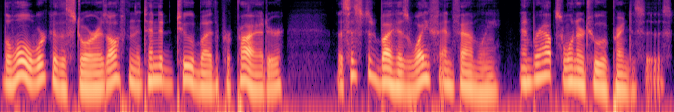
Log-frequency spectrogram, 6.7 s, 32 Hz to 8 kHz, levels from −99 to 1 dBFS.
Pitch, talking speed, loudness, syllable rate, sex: 130 Hz, 220 wpm, -19 LUFS, 6.9 syllables/s, male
